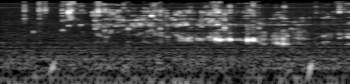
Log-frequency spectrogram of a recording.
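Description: Sake pours into a glass from a freshly opened bottle with a soft, uneven trickle and small dripping splashes, fairly quiet, lasting a few seconds with no one speaking.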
